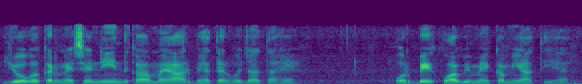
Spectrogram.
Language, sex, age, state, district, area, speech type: Urdu, male, 18-30, Delhi, East Delhi, rural, spontaneous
